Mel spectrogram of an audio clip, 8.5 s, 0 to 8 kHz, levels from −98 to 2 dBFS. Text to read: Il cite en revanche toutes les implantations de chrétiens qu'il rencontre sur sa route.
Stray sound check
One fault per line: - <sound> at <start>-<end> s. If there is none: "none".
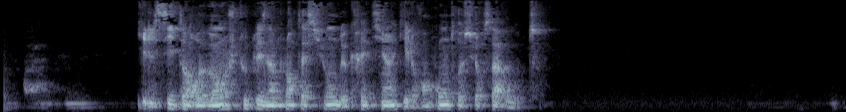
none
